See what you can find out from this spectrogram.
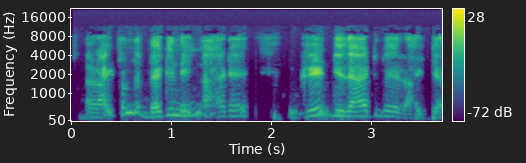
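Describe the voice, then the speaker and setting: Dry, close sound with no echo, in an Indian accent. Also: man. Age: 80s+. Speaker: educator and author. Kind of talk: interview answer. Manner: positive, energetic.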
